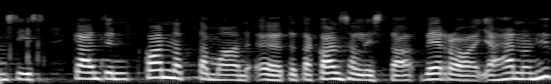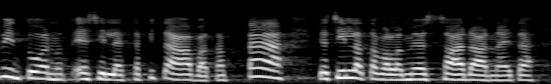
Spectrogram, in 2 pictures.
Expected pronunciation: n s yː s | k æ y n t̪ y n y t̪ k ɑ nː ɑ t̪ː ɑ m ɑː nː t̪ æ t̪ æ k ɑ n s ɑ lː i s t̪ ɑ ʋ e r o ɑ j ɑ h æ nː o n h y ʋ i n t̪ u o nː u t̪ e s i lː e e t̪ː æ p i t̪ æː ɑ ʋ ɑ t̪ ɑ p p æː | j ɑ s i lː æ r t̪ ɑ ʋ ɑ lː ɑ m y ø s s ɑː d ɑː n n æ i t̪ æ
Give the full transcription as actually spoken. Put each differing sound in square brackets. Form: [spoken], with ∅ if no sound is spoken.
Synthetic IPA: n s [iː] s | k æ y n t̪ y n y t̪ k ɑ nː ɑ t̪ː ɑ m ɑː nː t̪ æ t̪ æ k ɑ n s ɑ lː i s t̪ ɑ ʋ e r o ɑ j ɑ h æ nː o n h y ʋ i n t̪ u o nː u t̪ e s i lː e e t̪ː æ p i t̪ æː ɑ ʋ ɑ t̪ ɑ p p æː | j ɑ s i lː æ [∅] t̪ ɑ ʋ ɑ lː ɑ m y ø s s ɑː d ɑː n n æ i t̪ æ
